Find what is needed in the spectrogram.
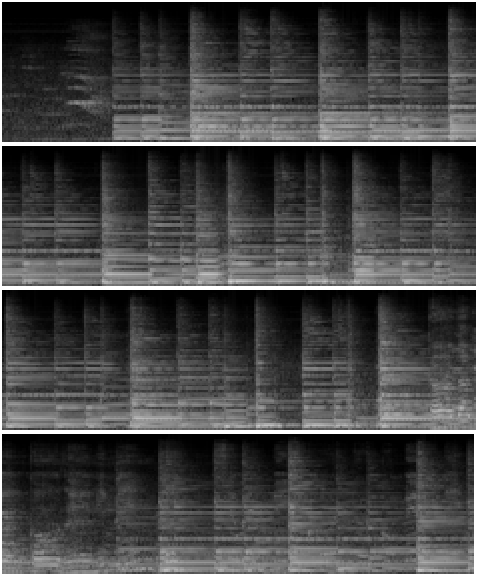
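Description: Acoustic guitar strummed in a regular rhythm of chords, starting about a second in after a brief hush: the accompaniment's introduction before the singing comes in.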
